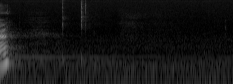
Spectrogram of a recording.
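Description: Two quick computer mouse clicks about half a second in, against a faint steady hum of room tone.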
